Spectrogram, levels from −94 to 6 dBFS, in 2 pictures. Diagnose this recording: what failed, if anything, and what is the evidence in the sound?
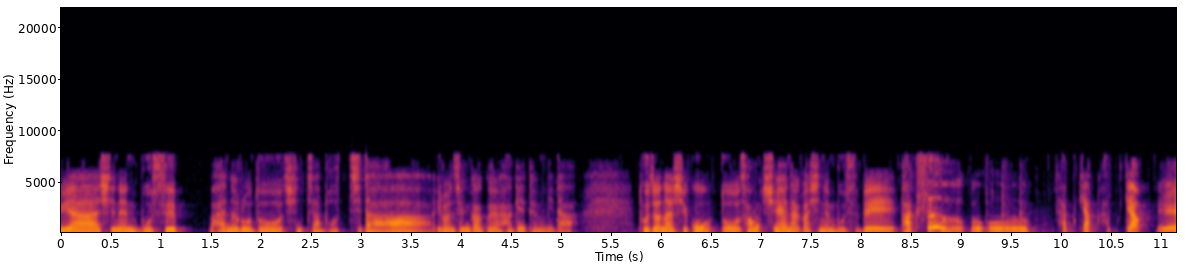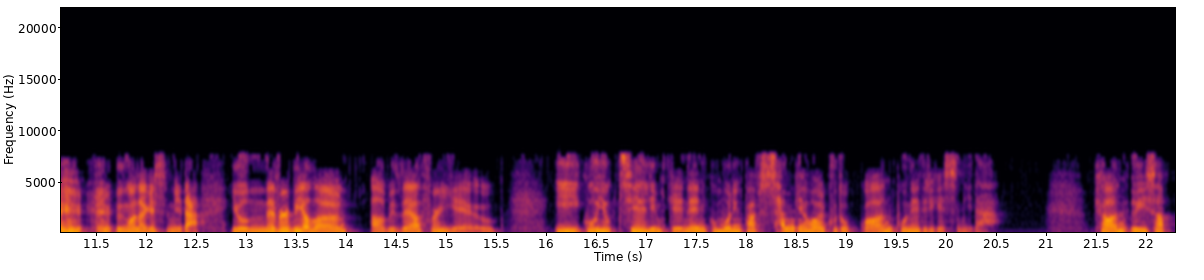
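Nothing here has actually failed: the speech comes across the Bluetooth mSBC headset link with just the light, grainy edge that wideband headset audio normally carries, and there's no sign of anything going wrong anywhere along the chain.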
